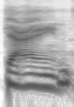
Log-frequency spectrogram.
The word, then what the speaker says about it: Gane: it and he's happy even if you were to rhyme it with bane gain serial gain that's how i was saying it so what's he got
